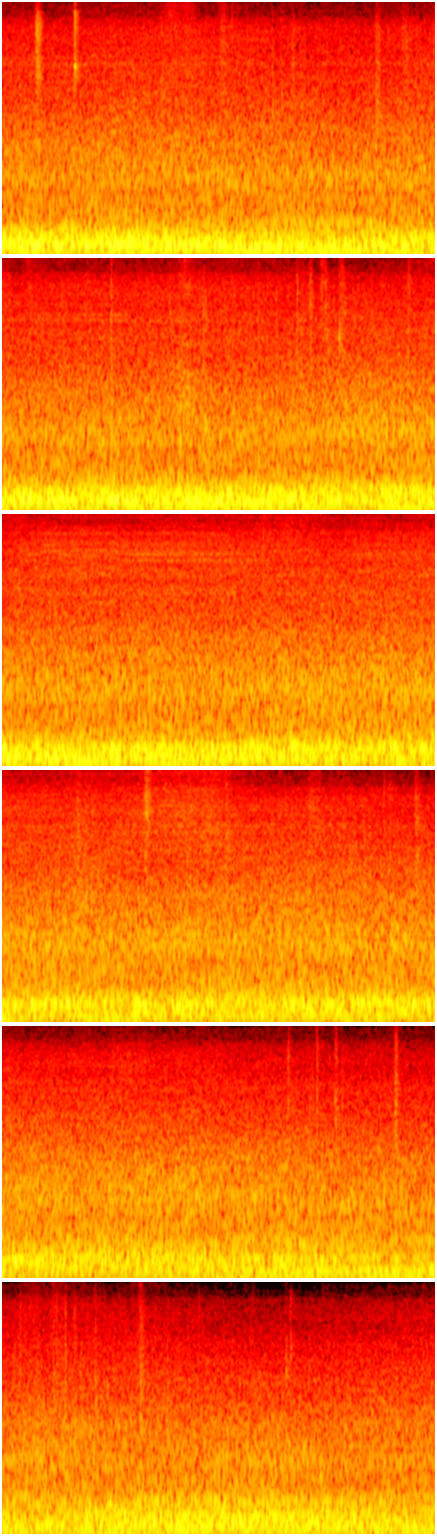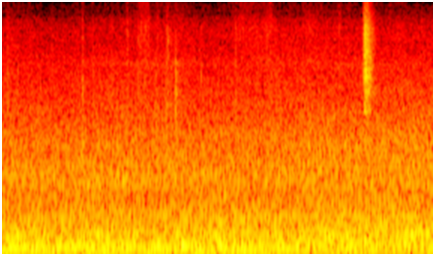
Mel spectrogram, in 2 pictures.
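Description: Airliner passenger-cabin noise: a steady low rumble of engines and air flow heard from inside the cabin, easing very slightly in loudness, with a few faint clicks.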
